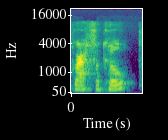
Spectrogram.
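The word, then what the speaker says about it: GraphiQL: what's called graphical so that's graph i ql pronounced graphical um graphql slash console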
